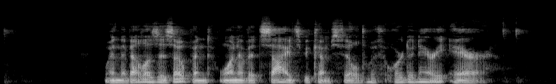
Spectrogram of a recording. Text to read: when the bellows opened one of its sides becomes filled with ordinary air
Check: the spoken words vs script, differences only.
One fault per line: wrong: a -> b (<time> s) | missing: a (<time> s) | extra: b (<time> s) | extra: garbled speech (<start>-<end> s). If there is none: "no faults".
extra: is (1.6 s)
